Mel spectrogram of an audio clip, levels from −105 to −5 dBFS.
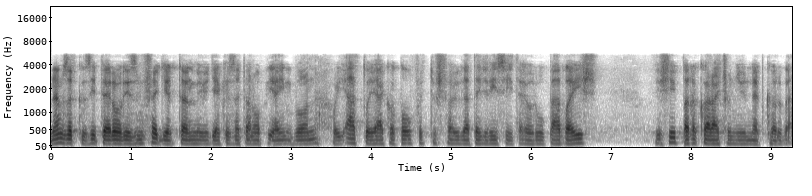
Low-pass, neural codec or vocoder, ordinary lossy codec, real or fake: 5.4 kHz; codec, 16 kHz, 1.1 kbps, Voila-Tokenizer; none; fake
